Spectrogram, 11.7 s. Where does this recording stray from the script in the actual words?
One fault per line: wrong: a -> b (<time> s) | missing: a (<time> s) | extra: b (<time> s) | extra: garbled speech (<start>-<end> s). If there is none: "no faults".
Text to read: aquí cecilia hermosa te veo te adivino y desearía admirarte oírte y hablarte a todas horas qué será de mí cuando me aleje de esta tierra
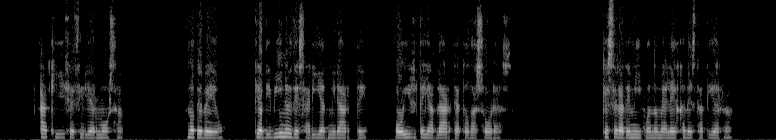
extra: no (2.8 s)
